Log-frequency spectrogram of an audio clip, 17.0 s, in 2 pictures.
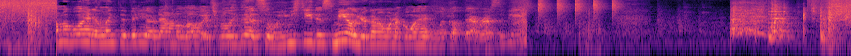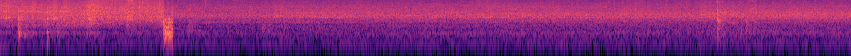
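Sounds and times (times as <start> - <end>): chicken sizzling in hot oil: 0.0 - 0.6, 8.1 - 17.0
spatula scraping bowl: 7.3 - 8.1.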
